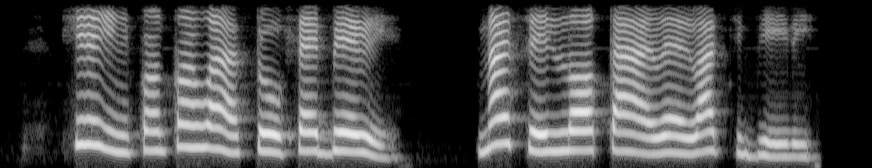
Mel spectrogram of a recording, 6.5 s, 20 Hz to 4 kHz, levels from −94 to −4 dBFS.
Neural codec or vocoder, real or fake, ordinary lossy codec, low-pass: codec, 16 kHz, 0.5 kbps, FunCodec, trained on LibriTTS, 25 frames a second; fake; none; 3.6 kHz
